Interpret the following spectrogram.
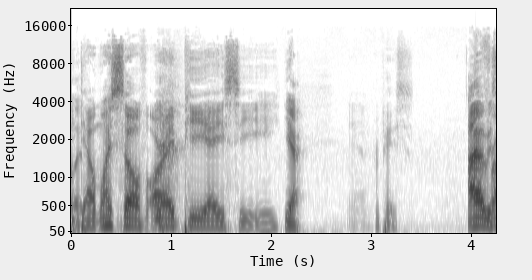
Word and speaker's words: Rapace: R-A-P-A-C-E.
